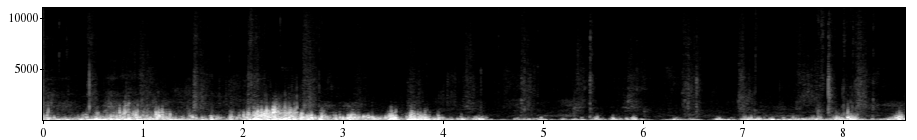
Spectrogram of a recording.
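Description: Wind buffeting a phone's microphone, with footsteps on dry dirt and gravel; the wind eases about halfway through.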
